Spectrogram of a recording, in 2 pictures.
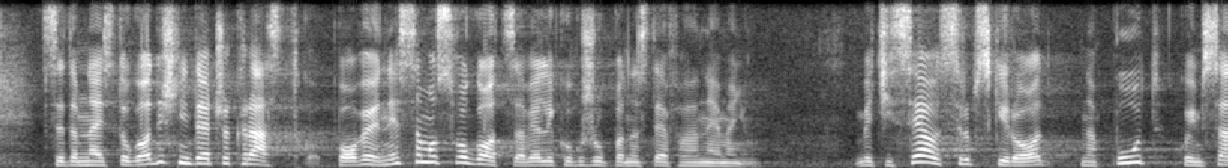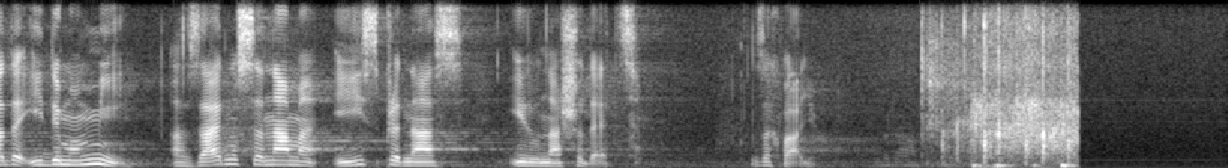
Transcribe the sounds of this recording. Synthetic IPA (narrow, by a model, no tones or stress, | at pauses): se̞d̪amnaest̪oɡo̞d̪iʃɲid̪et͡ʃakɾast̪ko̰po̞ʋe̞onesamosʋo̞ːɡo̞t̪saʋeliko̞ɡʒupanast̪efananemaɲṵ | ʋe̞t͡ɕiseosr̩pskiɾo̞ːd̪napuːt̪kojimsad̪aʔid̪emomiː | azaje̞d̪nosanamaiːspɾed̪naːs | ḭd̪unaʃad̪ḛt̪sḁ | zaxʋa̰ːʎṵjem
